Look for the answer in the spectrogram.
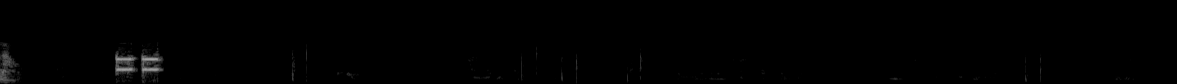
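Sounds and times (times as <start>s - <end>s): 
telephone keypad dialing tones: 1.2s - 1.6s.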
